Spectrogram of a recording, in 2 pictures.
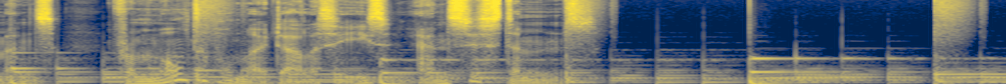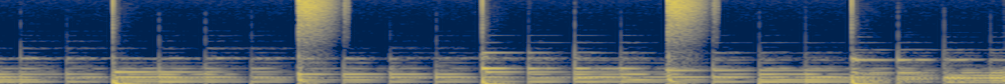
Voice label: Hybrid Operating Room corporate video young UK male voice over artist; Philips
